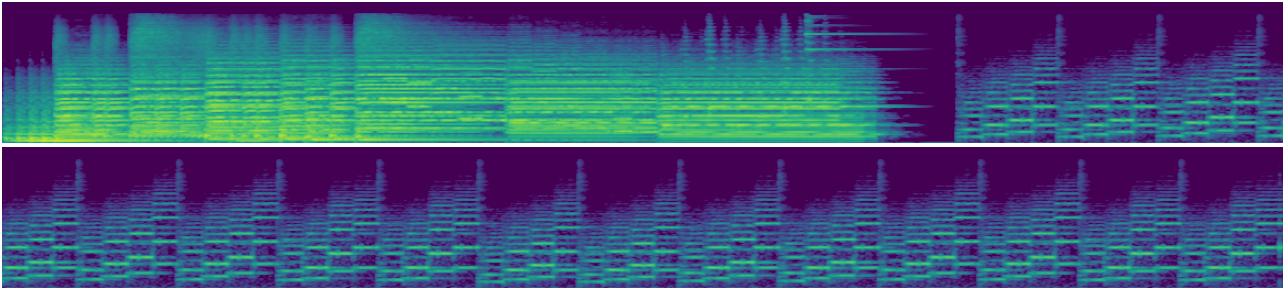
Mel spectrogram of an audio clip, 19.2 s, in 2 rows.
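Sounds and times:
win jingle: 0.4 - 7.1.

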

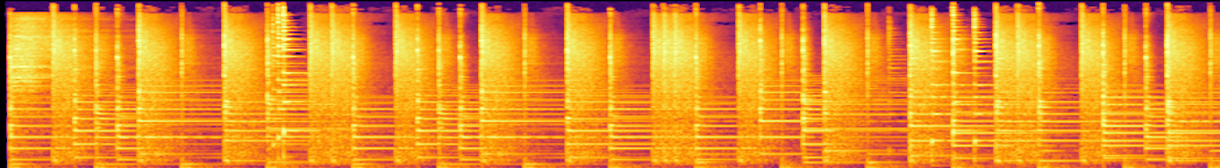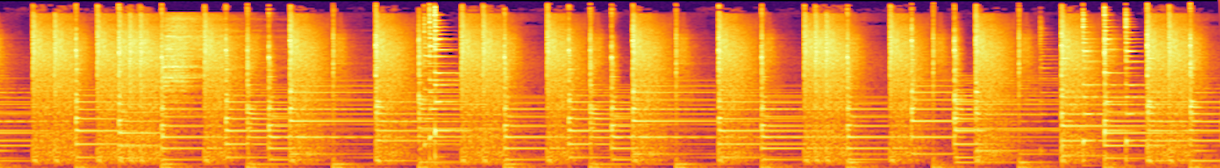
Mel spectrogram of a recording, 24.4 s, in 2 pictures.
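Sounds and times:
menu music: 0.1 - 24.3.

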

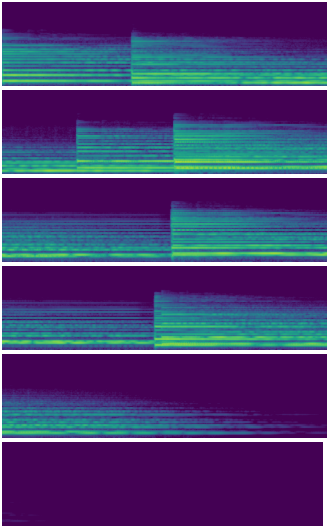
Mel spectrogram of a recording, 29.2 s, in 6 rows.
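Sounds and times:
guitar: 0.0 - 23.2.

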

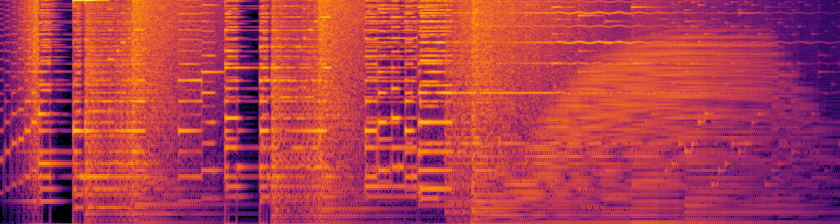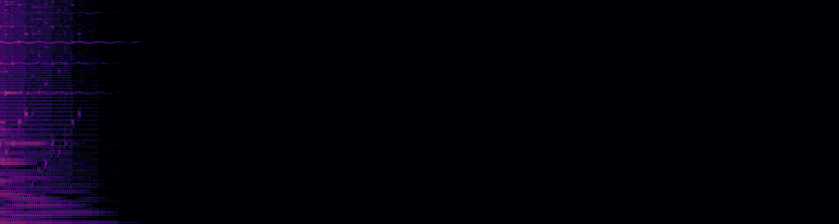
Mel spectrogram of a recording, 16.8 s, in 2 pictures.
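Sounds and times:
boss defeat sound: 0.0 - 9.2.

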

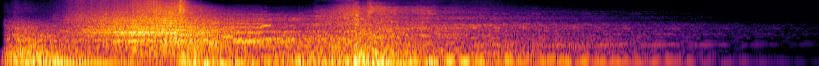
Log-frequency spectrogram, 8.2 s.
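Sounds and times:
string instrument: 0.0 - 7.6.

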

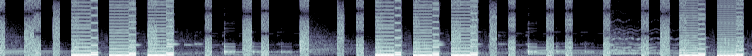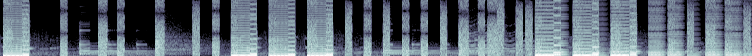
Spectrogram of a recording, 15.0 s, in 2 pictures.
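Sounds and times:
8-bit chiptune music: 0.0 - 1.8, 3.8 - 5.0, 6.4 - 7.9, 9.8 - 15.0.

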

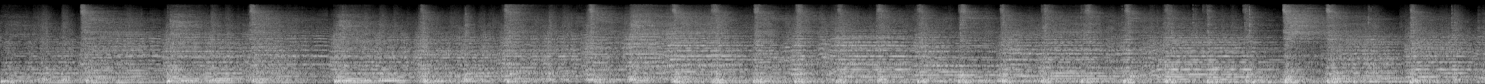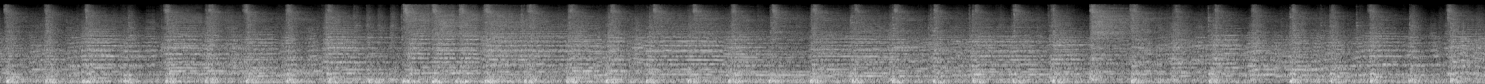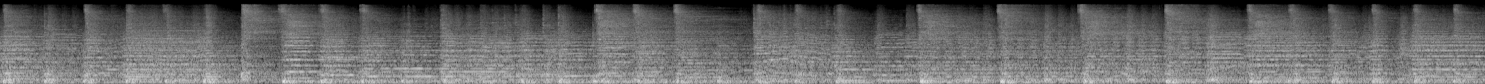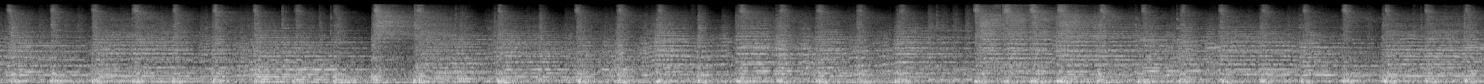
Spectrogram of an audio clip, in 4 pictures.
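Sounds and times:
song: 0.0 - 59.3.

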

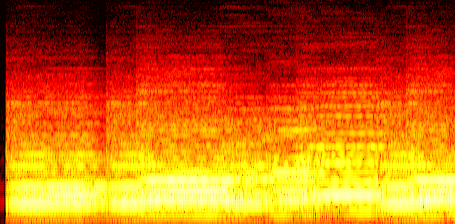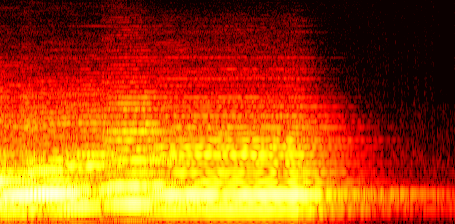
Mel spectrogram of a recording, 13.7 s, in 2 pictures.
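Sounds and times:
cello: 0.0 - 12.6.

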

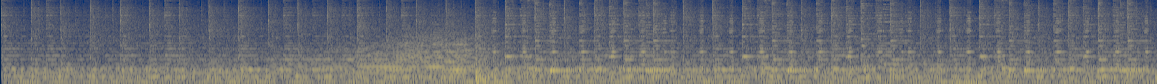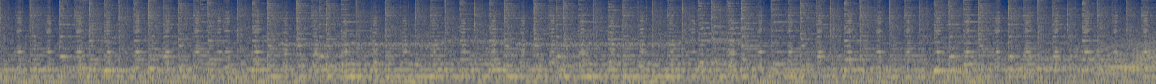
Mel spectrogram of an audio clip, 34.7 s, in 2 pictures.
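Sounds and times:
human normal battle music: 0.0 - 34.6.

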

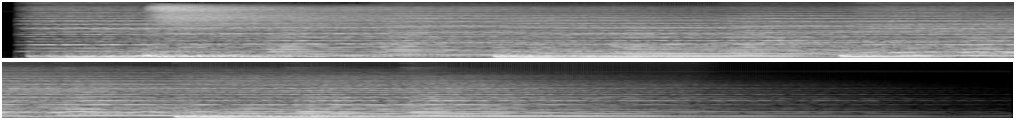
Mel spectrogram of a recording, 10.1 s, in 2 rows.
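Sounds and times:
classical music: 0.1 - 9.8.

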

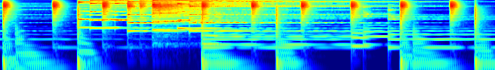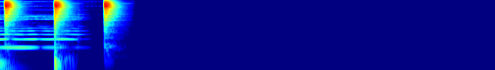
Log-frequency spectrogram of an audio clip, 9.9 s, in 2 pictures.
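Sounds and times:
victory jingle: 0.8 - 5.2.

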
